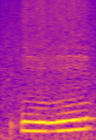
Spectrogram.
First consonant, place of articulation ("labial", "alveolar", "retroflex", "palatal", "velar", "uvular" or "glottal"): glottal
